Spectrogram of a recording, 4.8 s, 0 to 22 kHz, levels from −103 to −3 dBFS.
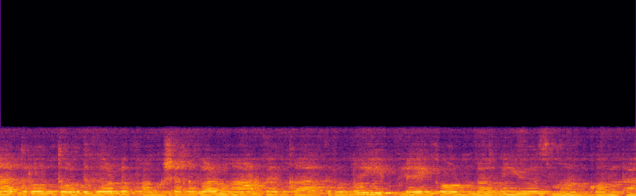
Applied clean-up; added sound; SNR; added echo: neural separator model SepFormer DNS4.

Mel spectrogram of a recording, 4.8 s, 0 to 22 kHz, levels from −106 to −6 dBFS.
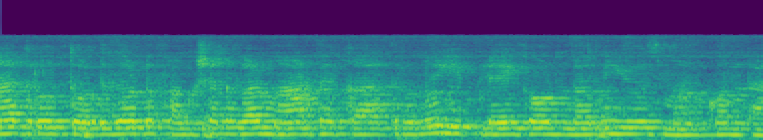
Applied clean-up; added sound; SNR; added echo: none; Breathing; 13 dB; reverberation time 0.8 s.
